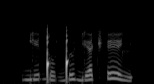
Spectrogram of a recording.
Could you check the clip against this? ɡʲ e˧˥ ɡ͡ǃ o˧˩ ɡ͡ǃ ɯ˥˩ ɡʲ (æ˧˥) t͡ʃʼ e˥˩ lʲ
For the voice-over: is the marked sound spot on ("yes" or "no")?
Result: no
